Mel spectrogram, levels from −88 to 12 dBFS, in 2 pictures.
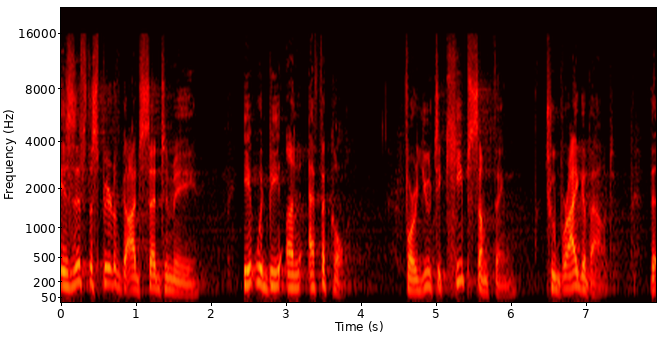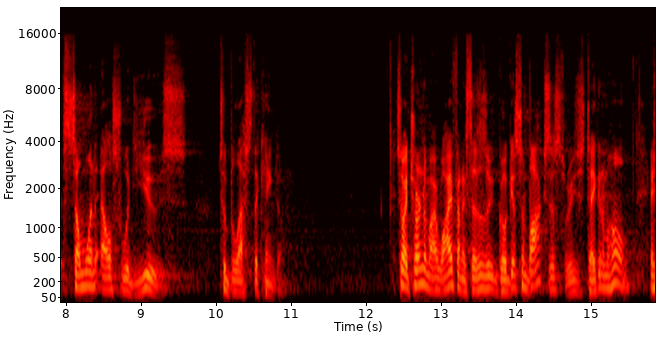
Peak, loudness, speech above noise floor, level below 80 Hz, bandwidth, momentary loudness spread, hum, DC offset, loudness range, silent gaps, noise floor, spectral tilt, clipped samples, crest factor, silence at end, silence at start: -16 dBFS; -37 LUFS; 39 dB; -82 dBFS; 16 kHz; 14 LU; none; under 0.1%; 5 LU; none; -75 dBFS; -4 dB/octave; under 0.1%; 22 dB; 0 s; 0 s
